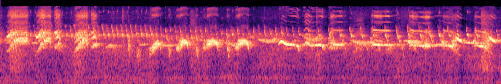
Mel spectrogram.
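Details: Chinese Hwamei kept in a cage, its fast, high, warbled song partly masked by background hiss and room noise.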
